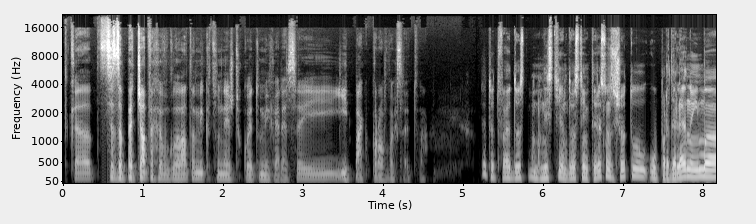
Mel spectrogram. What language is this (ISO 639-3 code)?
bul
